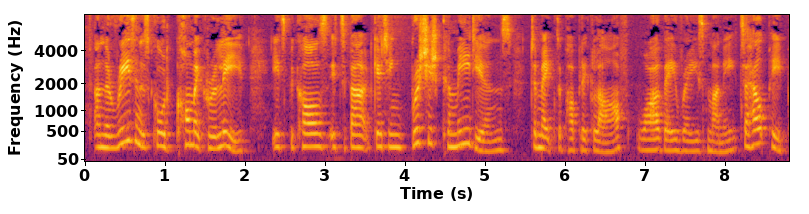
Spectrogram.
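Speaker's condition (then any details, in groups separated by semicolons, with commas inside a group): No condition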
